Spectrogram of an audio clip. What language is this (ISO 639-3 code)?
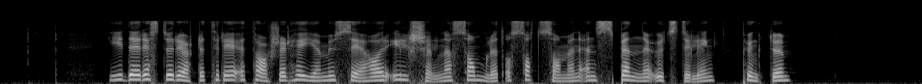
nor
